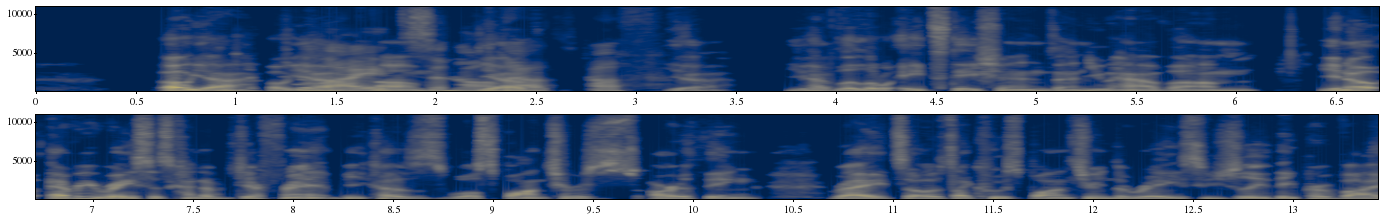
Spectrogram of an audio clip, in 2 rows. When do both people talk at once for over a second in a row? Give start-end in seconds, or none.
0.9-2.5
